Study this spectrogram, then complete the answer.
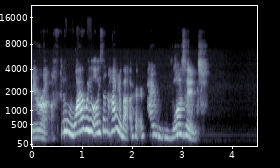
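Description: A young woman talks calmly through an online call.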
